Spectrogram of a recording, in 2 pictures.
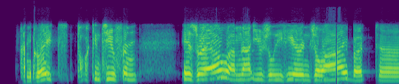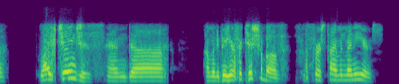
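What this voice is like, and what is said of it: Non-Israeli accent. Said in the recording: “from the accent, I think it's quite clear that you're not a native Israeli, a native Sabra”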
